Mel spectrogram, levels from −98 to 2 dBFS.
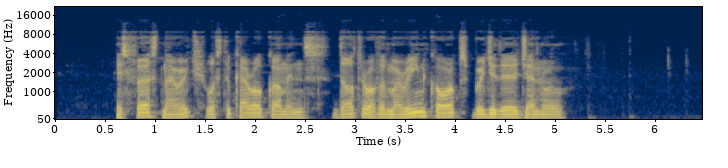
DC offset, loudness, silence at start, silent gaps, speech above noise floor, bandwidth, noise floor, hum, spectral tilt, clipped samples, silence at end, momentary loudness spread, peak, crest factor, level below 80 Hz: under 0.1%; -15 LUFS; 0.6 s; none; 59 dB; 9.4 kHz; -74 dBFS; none; -5 dB/octave; under 0.1%; 1.35 s; 6 LU; -2 dBFS; 16 dB; -48 dBFS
